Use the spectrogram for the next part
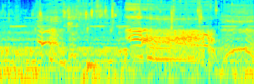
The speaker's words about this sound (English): She pressed it to her face so that the water covered her nose and splashed down her neck.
